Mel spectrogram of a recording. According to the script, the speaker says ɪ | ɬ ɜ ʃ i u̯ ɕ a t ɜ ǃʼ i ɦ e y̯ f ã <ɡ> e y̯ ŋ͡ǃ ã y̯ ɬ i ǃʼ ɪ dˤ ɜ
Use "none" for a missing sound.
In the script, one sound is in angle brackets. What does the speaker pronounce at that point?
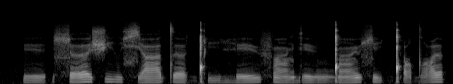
ɡ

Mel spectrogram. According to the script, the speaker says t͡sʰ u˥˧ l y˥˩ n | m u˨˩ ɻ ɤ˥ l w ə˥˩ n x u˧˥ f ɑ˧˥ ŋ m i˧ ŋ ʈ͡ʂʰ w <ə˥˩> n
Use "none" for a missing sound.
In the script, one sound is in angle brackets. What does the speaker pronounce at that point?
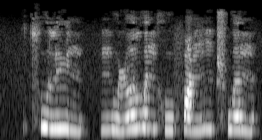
ə˥˩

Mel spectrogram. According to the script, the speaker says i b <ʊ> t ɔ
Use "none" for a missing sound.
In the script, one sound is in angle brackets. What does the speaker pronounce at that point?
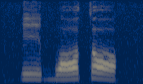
ɔ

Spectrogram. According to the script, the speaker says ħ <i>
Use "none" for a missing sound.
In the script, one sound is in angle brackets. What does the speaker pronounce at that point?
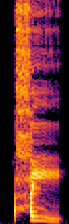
i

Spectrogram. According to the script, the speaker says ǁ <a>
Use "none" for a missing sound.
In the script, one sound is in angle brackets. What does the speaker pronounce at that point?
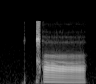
a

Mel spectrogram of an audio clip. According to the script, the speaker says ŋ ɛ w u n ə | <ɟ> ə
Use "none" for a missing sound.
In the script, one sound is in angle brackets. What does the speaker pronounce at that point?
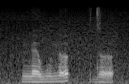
d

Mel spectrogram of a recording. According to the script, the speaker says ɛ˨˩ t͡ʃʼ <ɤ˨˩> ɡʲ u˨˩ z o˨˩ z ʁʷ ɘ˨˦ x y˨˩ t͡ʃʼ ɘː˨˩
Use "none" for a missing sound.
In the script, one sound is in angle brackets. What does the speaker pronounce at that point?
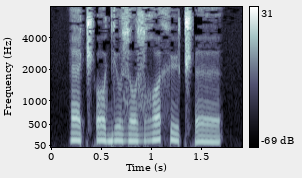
o˨˩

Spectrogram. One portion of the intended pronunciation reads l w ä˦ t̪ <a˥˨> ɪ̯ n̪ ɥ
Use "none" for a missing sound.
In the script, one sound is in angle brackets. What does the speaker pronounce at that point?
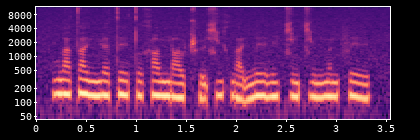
a˥˨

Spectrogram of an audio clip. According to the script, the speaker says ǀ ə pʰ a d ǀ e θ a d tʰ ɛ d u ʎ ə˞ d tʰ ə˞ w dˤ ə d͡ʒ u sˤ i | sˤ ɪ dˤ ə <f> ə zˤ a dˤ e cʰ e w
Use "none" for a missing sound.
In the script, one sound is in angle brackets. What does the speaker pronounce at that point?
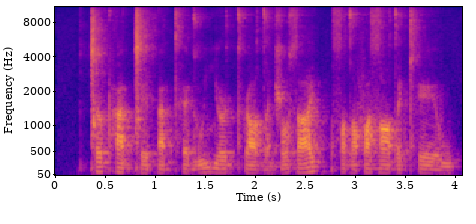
f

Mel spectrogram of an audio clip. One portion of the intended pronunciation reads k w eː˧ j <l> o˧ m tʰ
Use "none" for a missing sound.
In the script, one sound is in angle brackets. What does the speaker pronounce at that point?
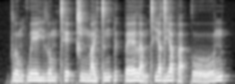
l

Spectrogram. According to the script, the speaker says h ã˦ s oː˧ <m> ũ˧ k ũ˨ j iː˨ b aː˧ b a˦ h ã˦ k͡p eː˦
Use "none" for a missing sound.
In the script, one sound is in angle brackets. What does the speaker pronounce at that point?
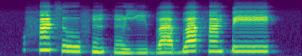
f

